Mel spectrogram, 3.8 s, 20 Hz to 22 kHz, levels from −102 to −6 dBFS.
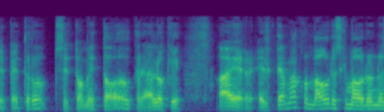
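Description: Throughout the speech there is clock drift between sender and receiver, with the sending end's clock running about five percent fast. Because audio arrives slightly quicker than the receiver plays it out, the jitter buffer keeps creeping toward overflow. The receiver has to keep shedding material to hold its latency steady. The result is a faint, persistent unevenness in the flow of the speech rather than any single obvious glitch.

From 0.09 s to 3.81 s the receiver makes repeated timing corrections to keep pace, trimming short slices of audio so that playback runs at an effective 104% of normal speed. The cuts all go the same way, discarding material, but fall at irregular spacing. Each one is brief, so at most it registers as a small hiccup or a slight stumble in rhythm, or overall as a subtly rushed, unsteady tempo.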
